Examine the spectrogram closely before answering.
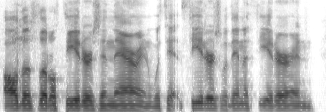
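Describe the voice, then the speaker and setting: A man's voice: on the low side, fairly even intonation, quick pace, clear, resonant tone, no echo. An American man hosting an arts community show, chatting informally and enthusiastically and making announcements. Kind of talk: casual chat with announcements.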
